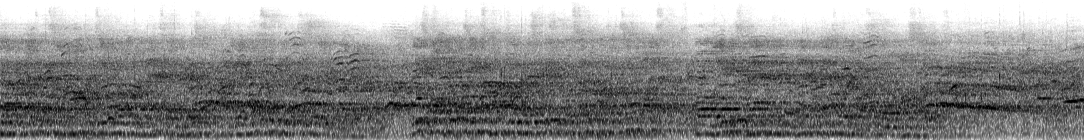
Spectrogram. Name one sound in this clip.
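A crowd chatters steadily in a large echoing hall.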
